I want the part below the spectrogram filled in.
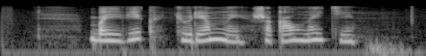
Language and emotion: Russian, neutral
